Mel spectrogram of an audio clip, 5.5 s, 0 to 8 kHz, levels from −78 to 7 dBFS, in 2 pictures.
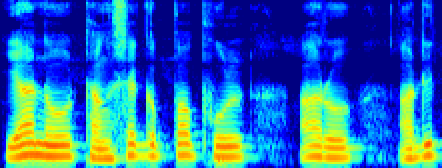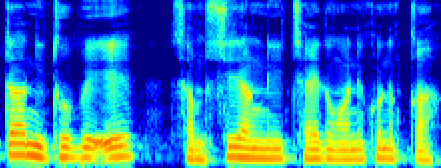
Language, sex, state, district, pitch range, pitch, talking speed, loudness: Garo, male, Meghalaya, North Garo Hills, 120-145 Hz, 135 Hz, 110 wpm, -18 LUFS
